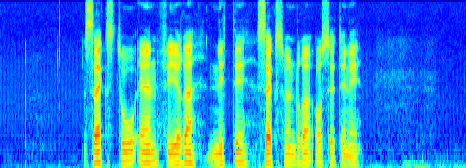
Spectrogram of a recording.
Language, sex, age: Norwegian, male, 36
